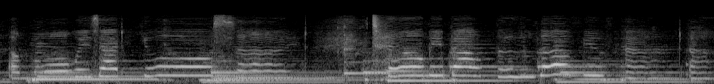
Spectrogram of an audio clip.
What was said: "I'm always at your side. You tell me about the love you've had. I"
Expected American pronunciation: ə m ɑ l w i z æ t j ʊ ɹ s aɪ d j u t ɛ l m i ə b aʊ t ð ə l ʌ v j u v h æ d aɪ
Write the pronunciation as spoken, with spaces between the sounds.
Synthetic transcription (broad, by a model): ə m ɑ w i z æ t j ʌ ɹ s aɪ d t ɛ l m i ə b aʊ t ð ə l ʌ v j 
